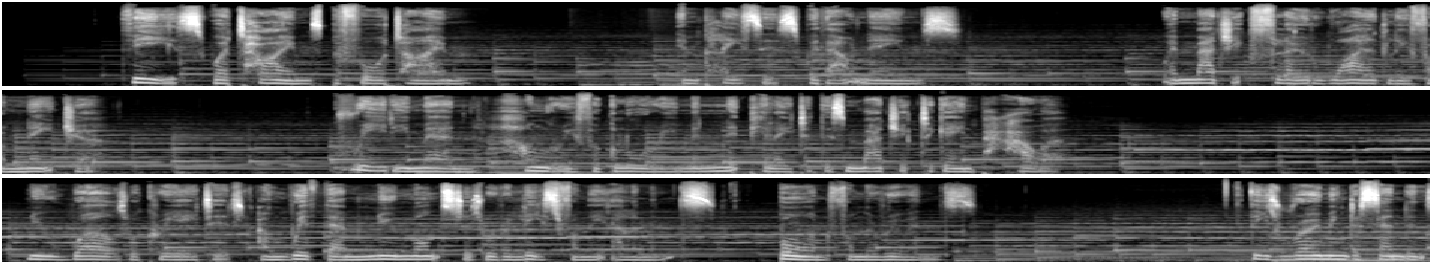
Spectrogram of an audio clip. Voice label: female british english book comercial

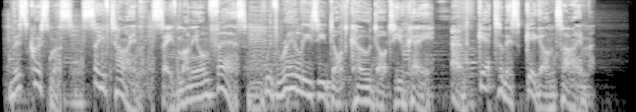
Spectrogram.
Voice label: male british english money comercial

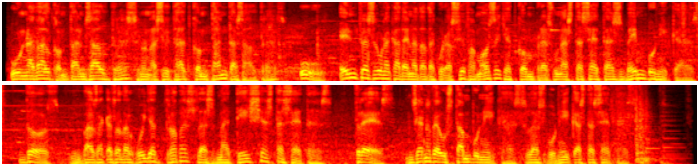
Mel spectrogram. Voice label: male catalan decoration comercial; ideasonora

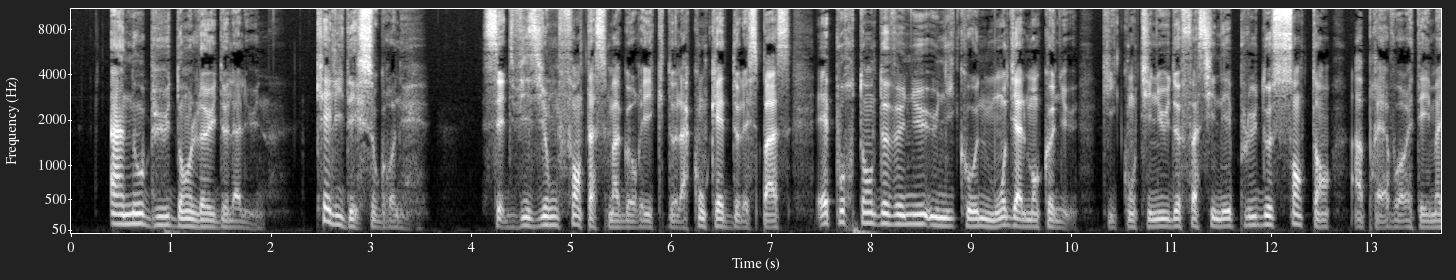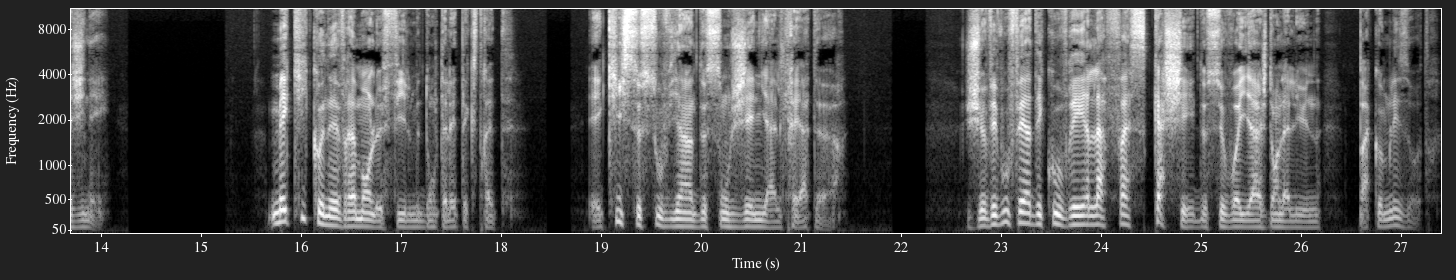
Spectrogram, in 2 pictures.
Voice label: male french narrative comercial; ideasonora

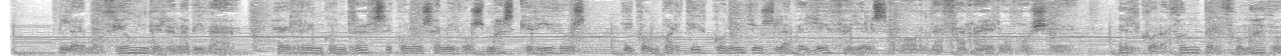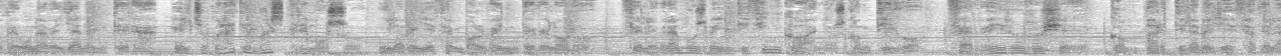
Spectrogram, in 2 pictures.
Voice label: male spanish sweet comercial

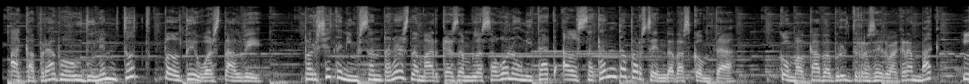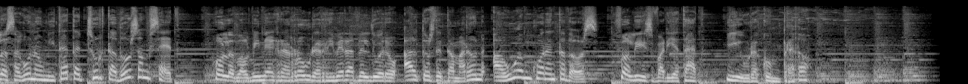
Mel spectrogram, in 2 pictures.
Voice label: female catalan food store comercial

